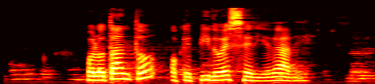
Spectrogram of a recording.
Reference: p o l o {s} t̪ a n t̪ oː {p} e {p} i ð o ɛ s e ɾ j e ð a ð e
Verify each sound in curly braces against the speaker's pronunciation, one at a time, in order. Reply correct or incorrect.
incorrect: none, incorrect: k, correct

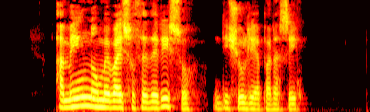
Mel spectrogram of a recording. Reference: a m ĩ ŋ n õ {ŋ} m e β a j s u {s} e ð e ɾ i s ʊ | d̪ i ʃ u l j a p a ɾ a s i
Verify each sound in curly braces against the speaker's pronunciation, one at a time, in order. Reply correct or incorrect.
correct, incorrect: θ

